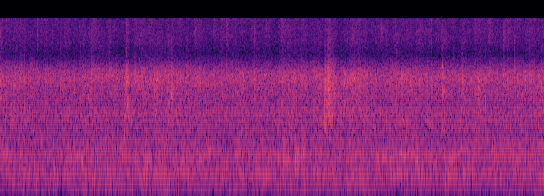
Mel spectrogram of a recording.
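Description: Steady rain falling on the leaves of a fig tree and climbing vines, with scattered drops ticking and one sharper drop about three seconds in.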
